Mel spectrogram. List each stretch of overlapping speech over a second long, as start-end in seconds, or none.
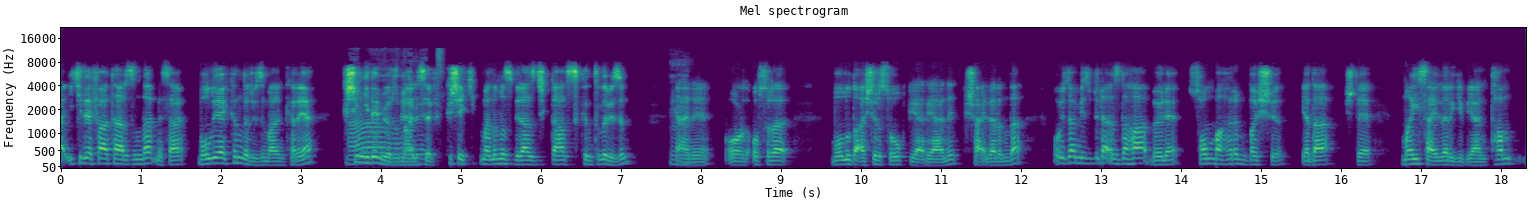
3.5-4.8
